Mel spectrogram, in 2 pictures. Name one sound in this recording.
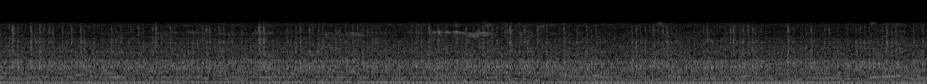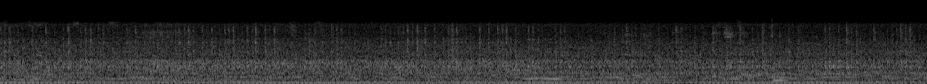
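A film soundtrack with music and effects plays from a television speaker across a room.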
